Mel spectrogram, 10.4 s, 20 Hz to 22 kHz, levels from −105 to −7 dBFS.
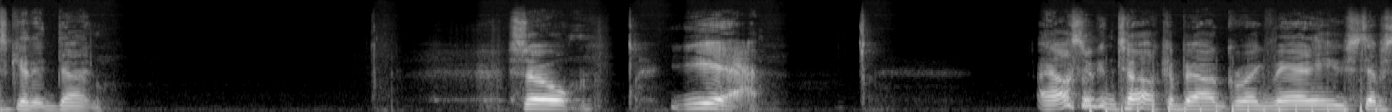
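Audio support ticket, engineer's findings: Train of clicks, 8.17–10.33 s, speech track. Regular ticking at 8.4 clicks/s, about twenty near-identical pulses, peaking about 5 dB above the signal. Likely nearby equipment interference or a faulty connection or power supply injecting periodic pulses. Audible over speech and in gaps.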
